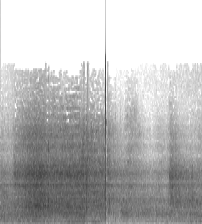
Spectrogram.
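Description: A puck clacks off a stick.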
